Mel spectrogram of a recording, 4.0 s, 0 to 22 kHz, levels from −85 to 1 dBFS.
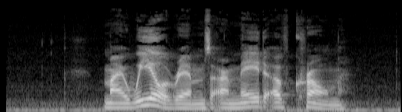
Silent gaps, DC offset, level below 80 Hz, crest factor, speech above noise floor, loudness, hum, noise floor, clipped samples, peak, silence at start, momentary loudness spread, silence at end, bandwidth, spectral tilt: none; under 0.1%; -44 dBFS; 20 dB; 23 dB; -21 LUFS; none; -44 dBFS; under 0.1%; -4 dBFS; 0.15 s; 13 LU; 0 s; 16 kHz; -5 dB/octave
